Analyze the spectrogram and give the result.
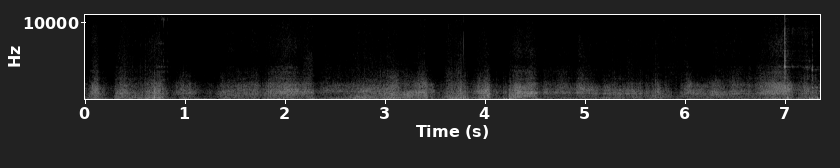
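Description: Long purple acrylic nails and fingertips scratch and rub directly on the round, soft, porous black foam windscreen of a handheld microphone. The result is a continuous, close-up rustling scratch with a heavy low rumble, since the sound is picked up right at the mic capsule, with a few brighter scrapes standing out.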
